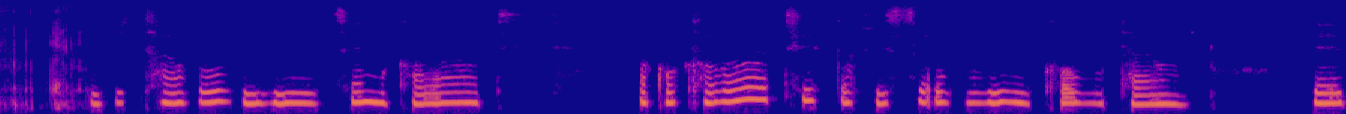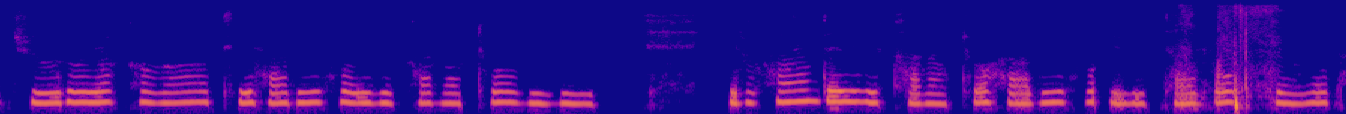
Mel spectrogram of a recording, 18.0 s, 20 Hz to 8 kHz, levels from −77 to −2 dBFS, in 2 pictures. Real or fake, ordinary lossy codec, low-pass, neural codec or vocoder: fake; Opus, 16 kbps; 7.2 kHz; codec, 16 kHz, 16 kbps, FreqCodec, smaller model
